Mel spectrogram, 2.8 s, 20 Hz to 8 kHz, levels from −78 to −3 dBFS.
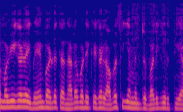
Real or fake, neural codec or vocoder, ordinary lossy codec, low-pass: fake; codec, 16 kHz, 4 kbps, FunCodec, trained on Chinese and English, 50 frames a second; none; none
